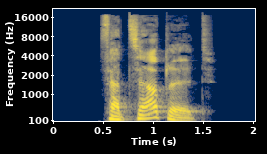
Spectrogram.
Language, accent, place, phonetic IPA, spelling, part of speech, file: German, Germany, Berlin, [fɛɐ̯ˈt͡sɛːɐ̯tl̩t], verzärtelt, verb, De-verzärtelt.ogg
- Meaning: 1. past participle of verzärteln 2. inflection of verzärteln: second-person plural present 3. inflection of verzärteln: third-person singular present 4. inflection of verzärteln: plural imperative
